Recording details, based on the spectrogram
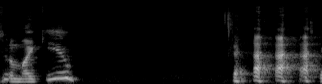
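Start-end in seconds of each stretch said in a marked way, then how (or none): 0.5-0.8 a squeaky, much higher "You."; mock shock. Pinned to the ground and reacting to the hypnotist, with a squeaky mock-shocked "You.". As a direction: yelp it out in comic disbelief.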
